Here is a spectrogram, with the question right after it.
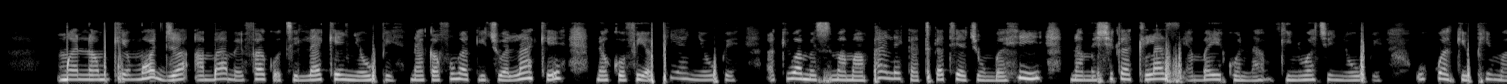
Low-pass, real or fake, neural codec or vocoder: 7.2 kHz; real; none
